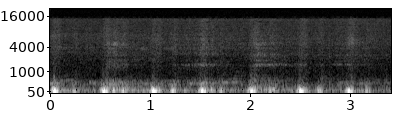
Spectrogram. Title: Fast Heartbeat And Heavy Breathing Sounds #subscribe #heartbeat #asmrsounds #fast #breathing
